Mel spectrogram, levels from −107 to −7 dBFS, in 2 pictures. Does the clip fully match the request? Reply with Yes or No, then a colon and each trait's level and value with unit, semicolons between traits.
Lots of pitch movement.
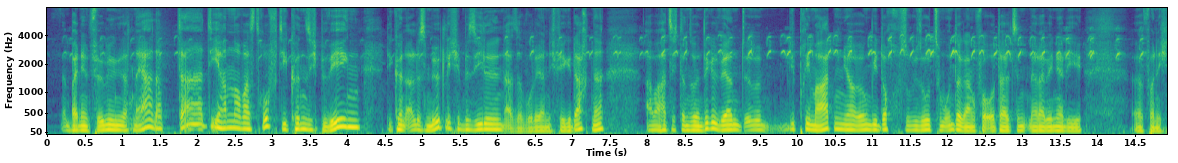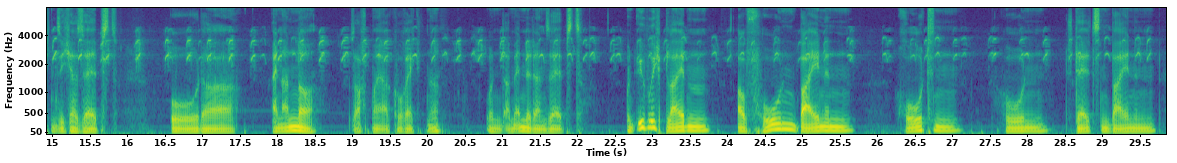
Yes: wide, 6.3 semitones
